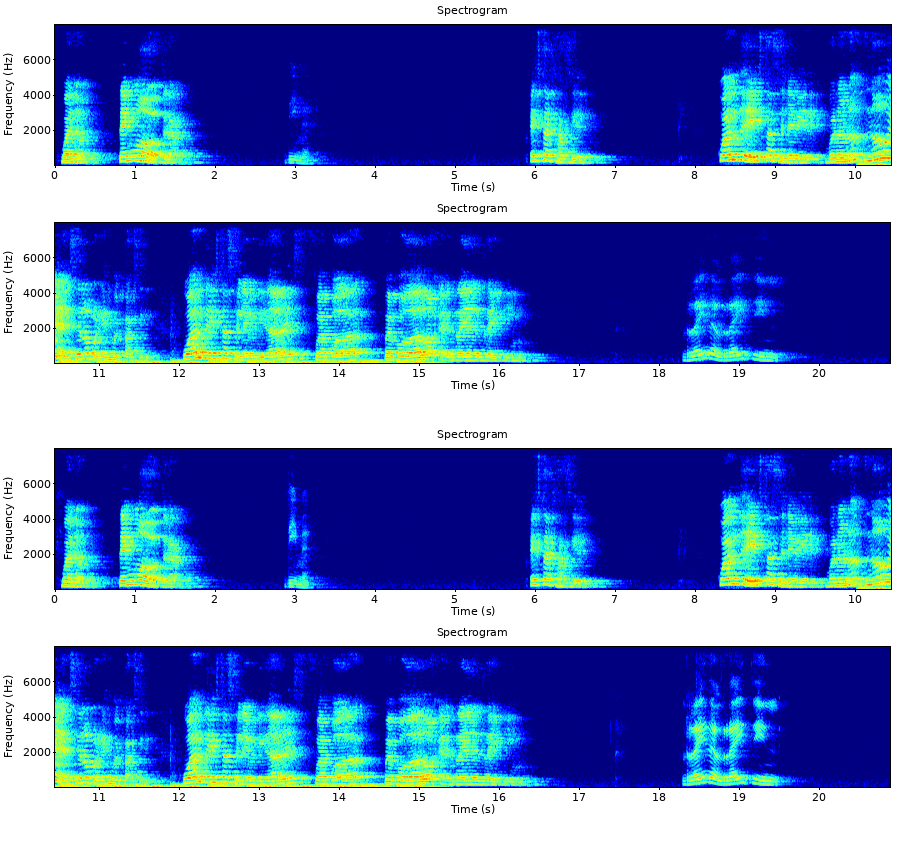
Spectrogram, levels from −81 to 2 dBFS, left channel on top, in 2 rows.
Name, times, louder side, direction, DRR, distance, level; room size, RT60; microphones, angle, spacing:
voice 1, 0.1-0.4 0.8-1.6 5.9-6.7 8.3-11.6 12.0-16.3, left 1 dB, 5° left, -6 dB, 3.1 m, -24 dB
voice 2, 2.9-3.2 18.3-19.6, right 4 dB, 85° right, 9 dB, 1.0 m, -33 dB
sound 1, 10.0-15.0, right 1 dB, 50° right, 5.9 m, -30 dB
15.0 x 6.3 x 9.0 m, 0.73 s
head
